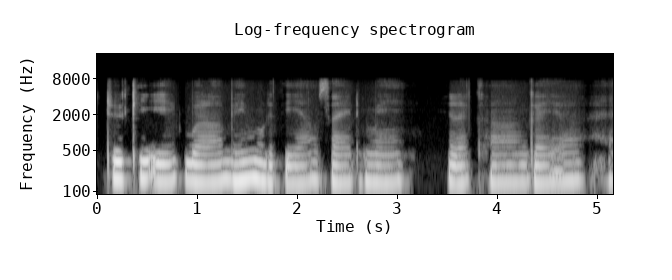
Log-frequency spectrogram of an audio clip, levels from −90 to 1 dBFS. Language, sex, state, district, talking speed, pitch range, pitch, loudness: Hindi, male, Bihar, Araria, 115 wpm, 140-150 Hz, 145 Hz, -20 LUFS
